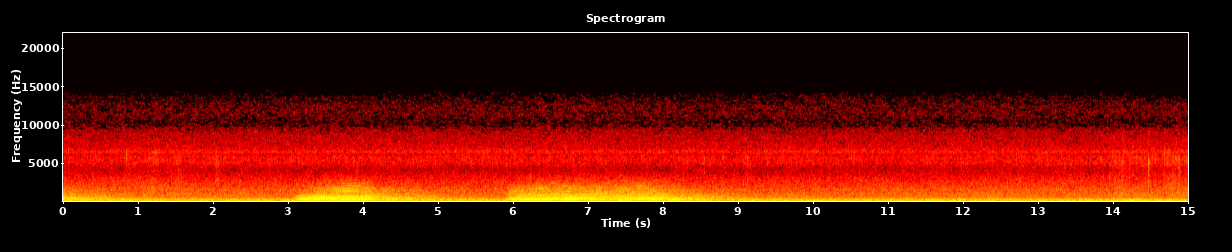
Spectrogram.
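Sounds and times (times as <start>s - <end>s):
train air horn blasts: 0.0s - 0.8s, 3.1s - 5.2s, 5.9s - 9.1s.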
